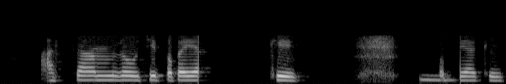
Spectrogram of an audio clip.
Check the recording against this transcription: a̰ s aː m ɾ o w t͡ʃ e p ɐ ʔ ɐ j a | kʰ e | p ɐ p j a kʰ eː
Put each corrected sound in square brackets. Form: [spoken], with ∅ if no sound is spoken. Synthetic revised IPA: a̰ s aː m ɾ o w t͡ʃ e p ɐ [p] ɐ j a | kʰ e | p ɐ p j a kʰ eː

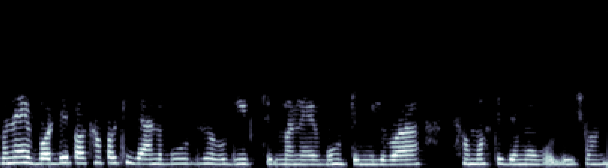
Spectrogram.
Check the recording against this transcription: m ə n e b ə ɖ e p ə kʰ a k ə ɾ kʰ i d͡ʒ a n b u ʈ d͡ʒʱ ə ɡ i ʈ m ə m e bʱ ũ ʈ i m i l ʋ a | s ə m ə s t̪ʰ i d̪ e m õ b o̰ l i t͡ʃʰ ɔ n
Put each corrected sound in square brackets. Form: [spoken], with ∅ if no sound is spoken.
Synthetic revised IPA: m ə n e b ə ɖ e p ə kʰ a [p] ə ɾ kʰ i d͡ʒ a n b u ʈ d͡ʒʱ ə ɡ i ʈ m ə [n] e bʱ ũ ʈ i m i l ʋ a | s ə m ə s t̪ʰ i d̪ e m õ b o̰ l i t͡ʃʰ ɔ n

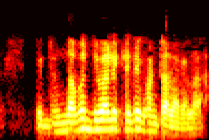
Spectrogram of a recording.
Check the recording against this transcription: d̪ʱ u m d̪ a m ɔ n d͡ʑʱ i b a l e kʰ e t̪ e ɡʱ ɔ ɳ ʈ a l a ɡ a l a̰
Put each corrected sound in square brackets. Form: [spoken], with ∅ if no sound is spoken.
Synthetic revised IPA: d̪ʱ u [n] d̪ a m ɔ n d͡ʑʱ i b a l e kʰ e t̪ e ɡʱ ɔ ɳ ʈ a l a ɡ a l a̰

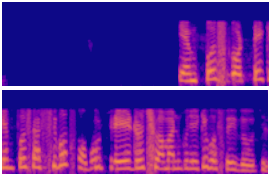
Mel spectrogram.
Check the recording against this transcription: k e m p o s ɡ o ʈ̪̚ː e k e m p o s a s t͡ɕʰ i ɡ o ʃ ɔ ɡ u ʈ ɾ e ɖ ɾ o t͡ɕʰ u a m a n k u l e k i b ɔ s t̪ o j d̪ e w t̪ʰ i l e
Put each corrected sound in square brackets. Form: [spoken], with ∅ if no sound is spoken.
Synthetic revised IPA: k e m p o s ɡ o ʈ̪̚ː e k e m p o s a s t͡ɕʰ i [b] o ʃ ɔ [b] u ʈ ɾ e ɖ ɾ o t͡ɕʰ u a m a n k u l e k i b ɔ s t̪ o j d̪ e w t̪ʰ i l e

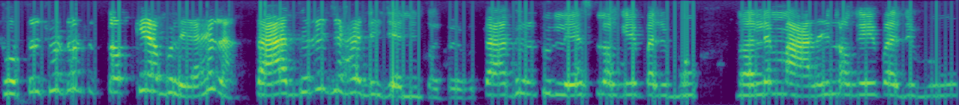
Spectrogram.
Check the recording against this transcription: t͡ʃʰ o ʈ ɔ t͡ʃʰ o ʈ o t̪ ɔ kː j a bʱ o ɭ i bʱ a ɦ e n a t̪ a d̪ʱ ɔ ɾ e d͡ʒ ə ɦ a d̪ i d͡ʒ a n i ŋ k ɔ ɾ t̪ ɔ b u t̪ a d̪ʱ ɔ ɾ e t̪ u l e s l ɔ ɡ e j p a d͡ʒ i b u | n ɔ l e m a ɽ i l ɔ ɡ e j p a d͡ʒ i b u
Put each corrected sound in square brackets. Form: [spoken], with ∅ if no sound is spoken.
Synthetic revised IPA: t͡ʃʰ o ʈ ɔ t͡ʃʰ o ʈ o t̪ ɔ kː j a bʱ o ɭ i [∅] a ɦ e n a t̪ a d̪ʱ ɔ ɾ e d͡ʒ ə ɦ a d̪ i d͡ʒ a n i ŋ k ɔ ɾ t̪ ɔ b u t̪ a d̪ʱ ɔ ɾ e t̪ u l e s l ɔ ɡ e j p a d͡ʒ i b u | n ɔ l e m a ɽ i l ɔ ɡ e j p a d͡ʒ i b u

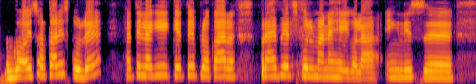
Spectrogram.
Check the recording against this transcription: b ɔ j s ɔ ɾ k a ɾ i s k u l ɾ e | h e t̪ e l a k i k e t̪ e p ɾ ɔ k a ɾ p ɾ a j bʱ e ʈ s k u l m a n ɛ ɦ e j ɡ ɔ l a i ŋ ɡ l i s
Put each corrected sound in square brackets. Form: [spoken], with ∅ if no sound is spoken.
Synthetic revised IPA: [ɡ] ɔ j s ɔ ɾ k a ɾ i s k u l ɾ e | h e t̪ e l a [ɡ] i k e t̪ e p ɾ ɔ k a ɾ p ɾ a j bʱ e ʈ s k u l m a n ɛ ɦ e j ɡ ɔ l a i ŋ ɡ l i s

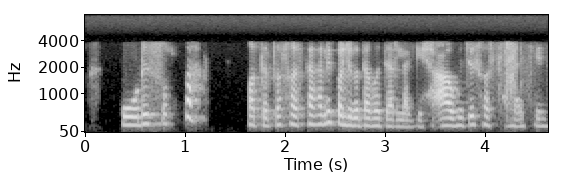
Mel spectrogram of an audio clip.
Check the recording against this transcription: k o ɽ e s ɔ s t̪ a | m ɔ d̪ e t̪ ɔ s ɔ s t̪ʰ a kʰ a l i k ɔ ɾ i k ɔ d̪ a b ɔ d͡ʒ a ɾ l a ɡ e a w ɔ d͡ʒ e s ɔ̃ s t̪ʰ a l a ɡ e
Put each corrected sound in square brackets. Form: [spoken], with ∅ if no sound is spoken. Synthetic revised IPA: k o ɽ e s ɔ s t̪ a | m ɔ [t̪] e t̪ ɔ s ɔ s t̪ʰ a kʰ a l i k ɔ [l] i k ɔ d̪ a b ɔ d͡ʒ a ɾ l a ɡ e a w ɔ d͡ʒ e s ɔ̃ s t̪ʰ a l a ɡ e

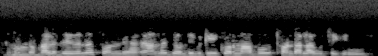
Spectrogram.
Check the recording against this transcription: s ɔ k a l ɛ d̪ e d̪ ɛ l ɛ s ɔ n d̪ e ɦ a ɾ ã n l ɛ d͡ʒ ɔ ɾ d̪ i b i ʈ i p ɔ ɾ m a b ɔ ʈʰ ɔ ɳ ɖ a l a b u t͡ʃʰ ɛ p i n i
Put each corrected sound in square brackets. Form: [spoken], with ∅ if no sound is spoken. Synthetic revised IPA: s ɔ k a l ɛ d̪ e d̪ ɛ l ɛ s ɔ n d̪ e ɦ a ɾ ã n l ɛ d͡ʒ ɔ [l] d̪ i b i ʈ i [k] ɔ ɾ m a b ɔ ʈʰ ɔ ɳ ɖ a l a [ɡ] u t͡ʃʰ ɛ [k] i n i

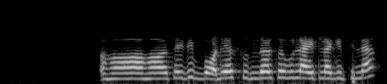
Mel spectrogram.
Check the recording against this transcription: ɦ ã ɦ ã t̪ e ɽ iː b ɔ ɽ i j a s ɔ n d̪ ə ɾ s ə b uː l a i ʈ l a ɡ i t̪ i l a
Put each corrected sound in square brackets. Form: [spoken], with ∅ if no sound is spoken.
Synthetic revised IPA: ɦ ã ɦ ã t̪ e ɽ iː b ɔ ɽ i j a s [u] n d̪ ə ɾ s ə b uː l a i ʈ l a ɡ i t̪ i l a

